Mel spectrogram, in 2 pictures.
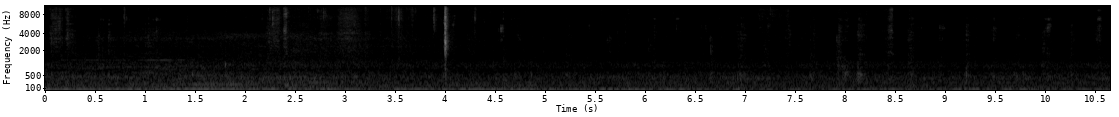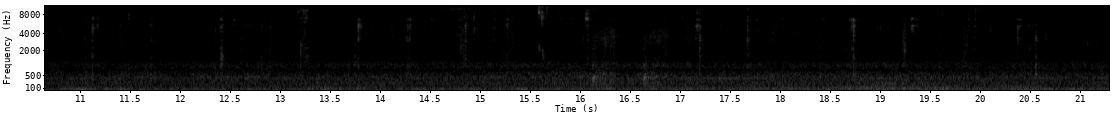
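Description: A person chewing and biting food in a car cabin, with scattered small clicks and a steady low hum underneath.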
